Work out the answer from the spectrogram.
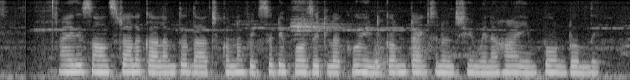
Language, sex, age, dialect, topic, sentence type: Telugu, female, 18-24, Utterandhra, banking, statement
